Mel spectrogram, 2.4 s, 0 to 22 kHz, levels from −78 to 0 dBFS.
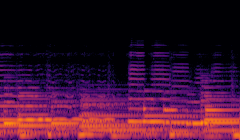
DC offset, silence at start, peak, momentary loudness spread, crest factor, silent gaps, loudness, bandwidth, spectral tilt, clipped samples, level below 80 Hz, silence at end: under 0.1%; 0 s; -12 dBFS; 3 LU; 14 dB; none; -27 LUFS; 7.6 kHz; -8.5 dB/octave; under 0.1%; -52 dBFS; 0 s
